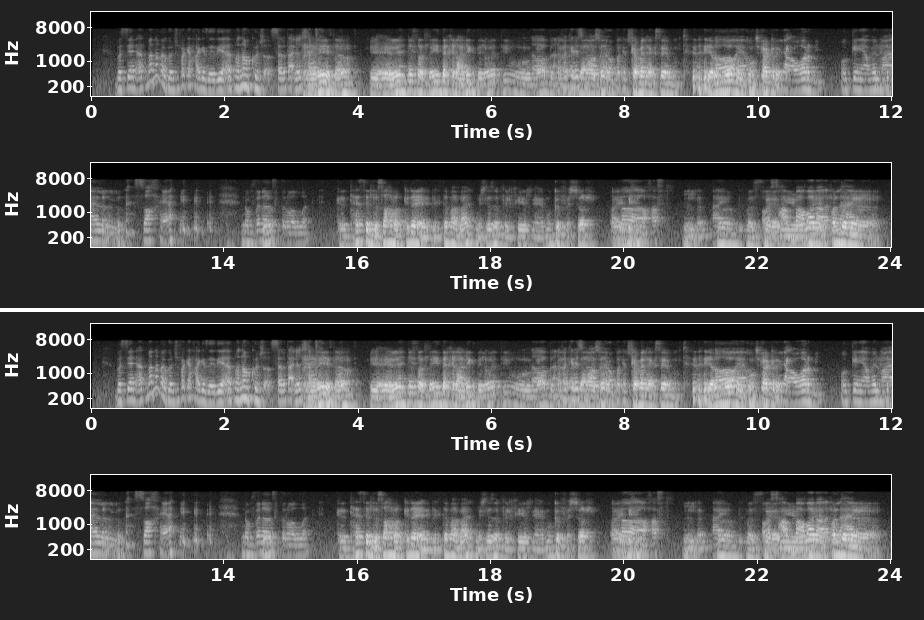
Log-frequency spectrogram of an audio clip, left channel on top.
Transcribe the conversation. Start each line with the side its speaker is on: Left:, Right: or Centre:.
Right: بس يعني اتمنى ما يكونش فاكر حاجه زي دي يعني اتمنى ما اكونش اثرت عليه لحد
Left: يا
Right: <laughs>
Left: ريت
Right: دلوقتي
Left: اه يا يا
Right: يعني
Left: ريت بس هتلاقيه داخل عليك دلوقتي وبعد
Right: اه
Left: ما
Right: انا فاكر
Left: بقى
Right: اسمه على
Left: شا-
Right: فكره وفاكر شكله
Left: كمال اجسام <laughs> يا رب
Right: اه
Left: هو ما
Right: يعني
Left: يكونش
Right: ممكن
Left: فاكرك
Right: فاهم يعورني ممكن يعمل معايا
Left: <laughs>
Right: ال- <laughs> الصح يعني <laughs>
Left: بالظبط
Right: ربنا يستر والله
Left: كان تحس ان صاحبك كده يعني بيجتمع معاك مش لازم في الخير يعني ممكن في الشر عادي
Right: اه حصل
Left: <laughs> لا،
Right: ايوه
Left: آه، بس
Right: هو
Left: يعني
Right: الصحاب
Left: والله
Right: مع بعض على
Left: الحمد
Right: كل حاجه
Left: لله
